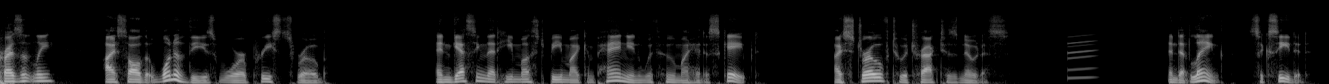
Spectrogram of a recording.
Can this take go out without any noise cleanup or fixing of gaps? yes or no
no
